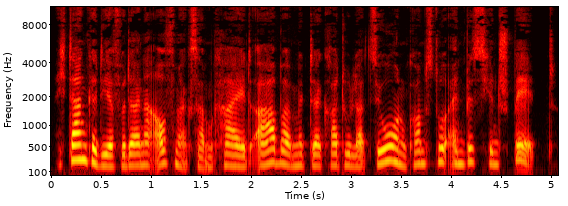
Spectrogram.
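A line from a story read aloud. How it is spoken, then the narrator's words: Plain. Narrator (German): sagte Strickland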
